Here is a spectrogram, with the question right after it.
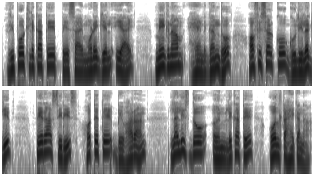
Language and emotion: Santali, neutral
